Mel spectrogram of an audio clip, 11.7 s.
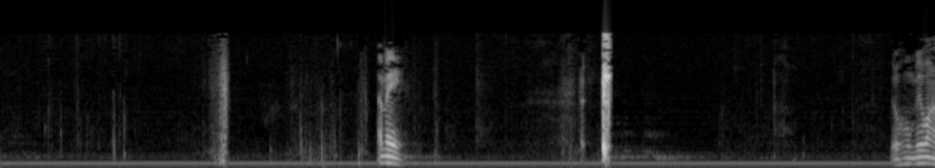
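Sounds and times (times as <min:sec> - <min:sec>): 
speech: 0:04.7 - 0:05.2
sharp forceful cough: 0:07.2 - 0:07.7.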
